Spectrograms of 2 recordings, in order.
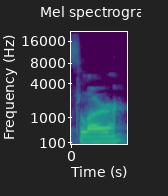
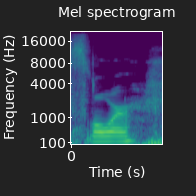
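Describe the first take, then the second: First: The vowel sounds like the one in 'fur'. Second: The vowel sounds like the one in 'floor'. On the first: The speaker calls it right. "I'm pretty sure it's pronounced like Fleur" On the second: The speaker calls it wrong. "I always pronounce her name wrong. I, I say Floor"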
